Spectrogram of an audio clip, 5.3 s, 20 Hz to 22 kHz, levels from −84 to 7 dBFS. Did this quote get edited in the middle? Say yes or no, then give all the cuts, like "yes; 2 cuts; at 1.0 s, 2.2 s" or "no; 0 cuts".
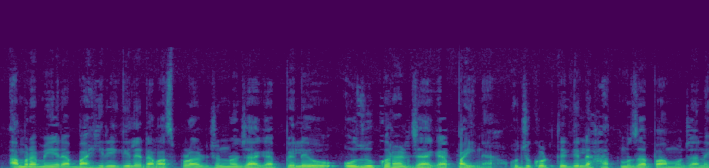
no; 0 cuts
